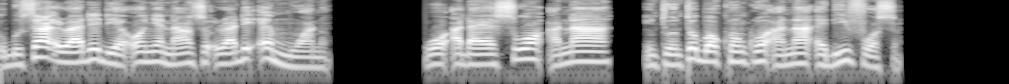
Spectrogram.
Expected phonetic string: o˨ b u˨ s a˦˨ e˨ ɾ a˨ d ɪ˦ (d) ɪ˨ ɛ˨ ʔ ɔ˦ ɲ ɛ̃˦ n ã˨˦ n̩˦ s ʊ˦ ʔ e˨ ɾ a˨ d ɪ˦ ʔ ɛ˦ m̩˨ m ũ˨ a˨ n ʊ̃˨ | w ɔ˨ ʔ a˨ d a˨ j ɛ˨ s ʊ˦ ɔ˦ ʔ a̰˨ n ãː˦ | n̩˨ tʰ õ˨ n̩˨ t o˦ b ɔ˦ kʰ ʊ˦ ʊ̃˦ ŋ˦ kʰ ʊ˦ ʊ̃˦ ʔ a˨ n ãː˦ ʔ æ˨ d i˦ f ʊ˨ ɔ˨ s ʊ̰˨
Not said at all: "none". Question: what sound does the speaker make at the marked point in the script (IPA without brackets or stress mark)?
d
